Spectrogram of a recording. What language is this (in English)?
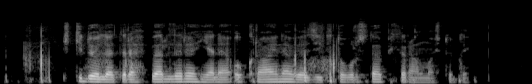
Uyghur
